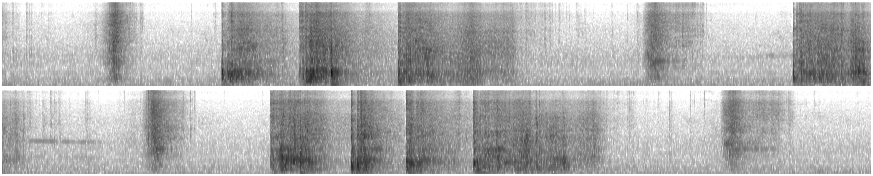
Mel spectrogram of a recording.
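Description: Gravel pours onto the ground in short rushes.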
